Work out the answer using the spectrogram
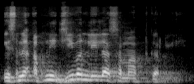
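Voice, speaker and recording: A man's voice: high-pitched, big pitch swings, a little fast, mellow, a little hiss or hum. A man hosting live news commentary, talking straight to viewers with sarcastic, rhetorical questions.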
